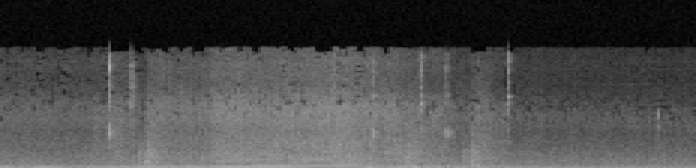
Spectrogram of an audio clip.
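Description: Other race cars roar past close by.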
